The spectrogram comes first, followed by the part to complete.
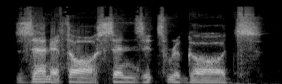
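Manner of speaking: deep growling orc-like monster voice with orcish inflections. A narrator voices a small bird-like creature delivering a message, deep orcish-inflected voice. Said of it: "a deep voice come out of this this small bird-like thing. Kind of seems to have a little bit of like orcish inflections".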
